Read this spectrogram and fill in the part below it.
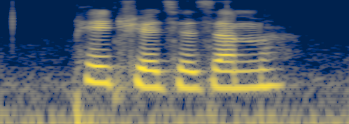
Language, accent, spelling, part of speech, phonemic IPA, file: English, US, patriotism, noun, /ˈpeɪtɹi.əˌtɪzəm/, En-us-patriotism.ogg
- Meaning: 1. Love of one's country; devotion to the welfare of one's compatriots; passion which inspires one to serve one's country 2. The actions of a patriot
